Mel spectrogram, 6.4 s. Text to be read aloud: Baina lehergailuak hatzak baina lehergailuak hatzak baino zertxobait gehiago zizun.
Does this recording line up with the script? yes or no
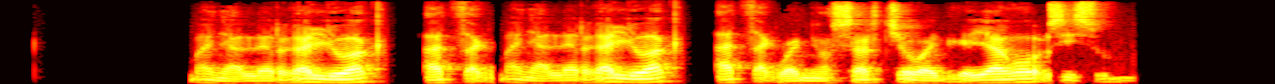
yes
